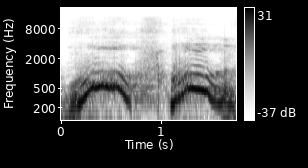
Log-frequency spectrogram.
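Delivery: mock witch huff. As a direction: puff it out like Mak Lampir raging. Imitating Mak Lampir's fury. (dengusan nenek sihir yang pura-pura)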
